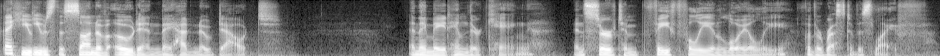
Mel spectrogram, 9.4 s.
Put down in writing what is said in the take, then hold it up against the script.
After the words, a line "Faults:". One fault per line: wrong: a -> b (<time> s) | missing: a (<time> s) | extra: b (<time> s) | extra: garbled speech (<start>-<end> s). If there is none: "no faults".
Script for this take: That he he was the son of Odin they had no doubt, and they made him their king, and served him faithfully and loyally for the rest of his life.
That he he was the son of Odin they had no doubt, and they made him their king, and served him faithfully and loyally for the rest of his life.
Faults:
no faults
